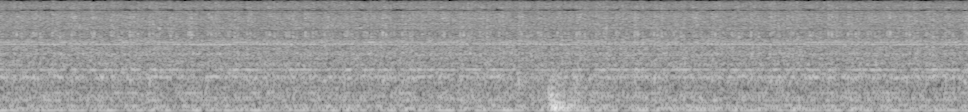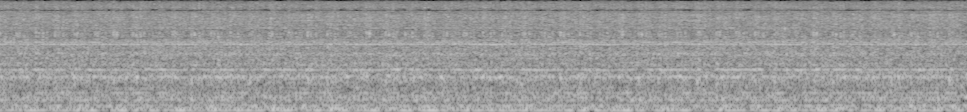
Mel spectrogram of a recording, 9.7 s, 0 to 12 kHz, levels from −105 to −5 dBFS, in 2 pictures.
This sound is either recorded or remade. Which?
recorded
